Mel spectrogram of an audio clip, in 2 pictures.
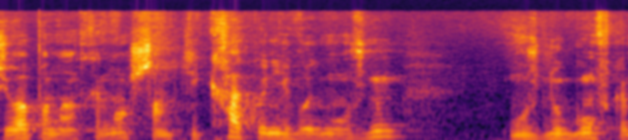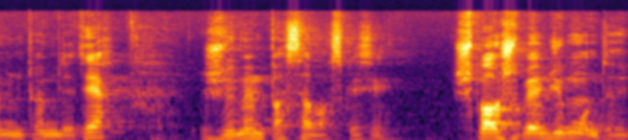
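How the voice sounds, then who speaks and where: Here a man talks at a very fast pace in a medium pitch. Long, frequent pauses break up his speech. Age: 30s. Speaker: kickboxing coach and former fighter. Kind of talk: casual interview. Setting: boxing gym. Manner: animated.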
